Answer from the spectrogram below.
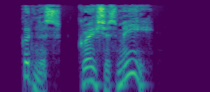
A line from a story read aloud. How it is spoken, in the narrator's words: I exclaimed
